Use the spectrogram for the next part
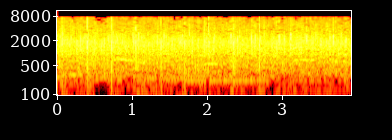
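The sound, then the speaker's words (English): A crowd claps steadily in praise of Jesus, many hands beating in a dense, continuous wash of applause that stays loud and even throughout, with no voices standing out. “Give Jesus one more big hand clap of praise tonight.”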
